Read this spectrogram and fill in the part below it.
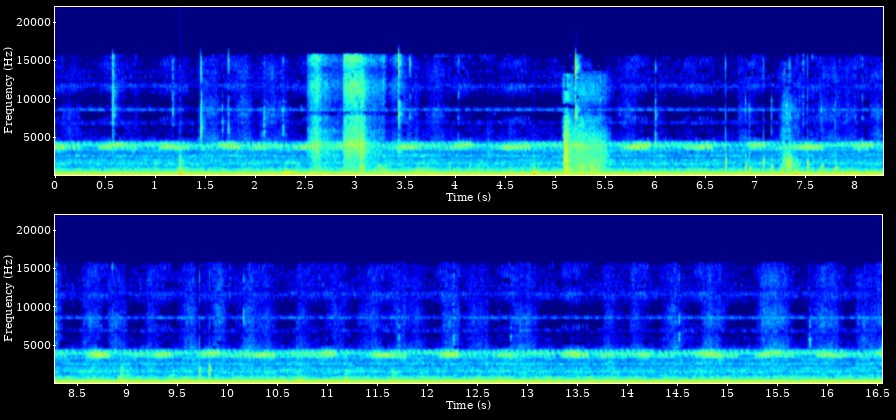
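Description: Footsteps pad softly through grass.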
